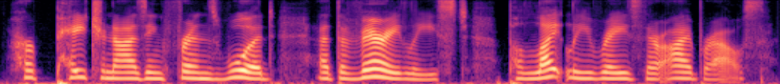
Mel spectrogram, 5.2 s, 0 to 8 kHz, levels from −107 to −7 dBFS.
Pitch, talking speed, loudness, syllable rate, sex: 210 Hz, 140 wpm, -18 LUFS, 4.6 syllables/s, female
